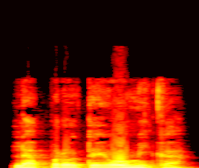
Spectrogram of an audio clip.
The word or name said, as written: La proteomica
